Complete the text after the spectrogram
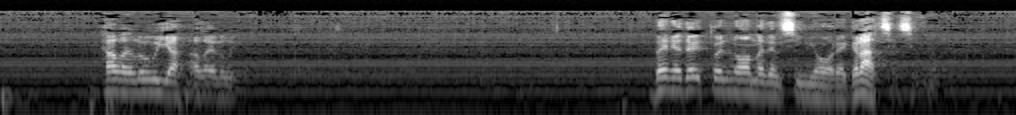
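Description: A middle-aged man speaks with feeling into a microphone, in short bursts with long pauses.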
